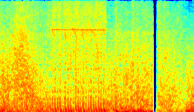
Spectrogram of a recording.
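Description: Dense, continuous rumbling barrage of blasts and rapid gunfire during a military guerrilla training exercise, with fighter aircraft involved, loud and close, briefly cutting out near the end before resuming.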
